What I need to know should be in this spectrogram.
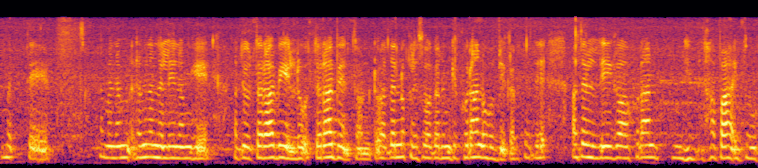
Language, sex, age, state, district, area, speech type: Kannada, female, 60+, Karnataka, Udupi, rural, spontaneous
